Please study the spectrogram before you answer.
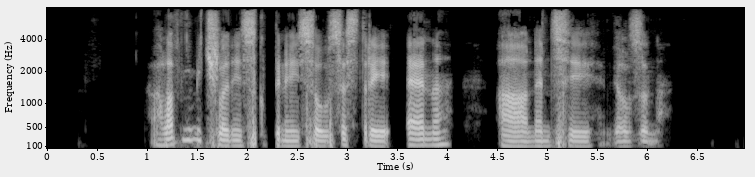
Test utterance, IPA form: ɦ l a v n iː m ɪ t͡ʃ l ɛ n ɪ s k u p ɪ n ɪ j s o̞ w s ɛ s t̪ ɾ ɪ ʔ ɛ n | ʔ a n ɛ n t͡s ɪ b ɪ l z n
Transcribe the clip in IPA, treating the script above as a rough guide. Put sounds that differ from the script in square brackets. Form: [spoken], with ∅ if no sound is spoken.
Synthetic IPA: ɦ l a v [ɲ] iː m ɪ t͡ʃ l ɛ n ɪ s k u p ɪ n ɪ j s o̞ w s ɛ s t̪ ɾ ɪ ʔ ɛ n | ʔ a n ɛ n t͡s ɪ [v] ɪ l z n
